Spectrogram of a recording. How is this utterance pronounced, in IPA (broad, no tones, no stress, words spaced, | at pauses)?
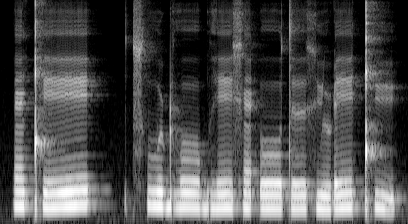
ɛ̃ǃʰeː | t͡sʰuːɖʱoːbʱeː xɛ̃ʔoːtɘː xy ɽeːǃʰy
